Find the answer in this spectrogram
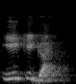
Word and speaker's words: Ikigai: So this is pronounced as Ikigai.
